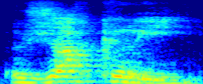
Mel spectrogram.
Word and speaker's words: Jacquerie: Attenzione, questa rivolta dei contadini questa avviene nel maggio-giugno 1358, viene chiamata Jacquerie, attenzione, Jacquerie, ma si legge Jacquerie in francese.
